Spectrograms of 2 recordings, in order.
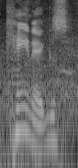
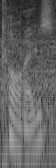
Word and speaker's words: Koenigs: It's Koenigs, not Koenigs. See, we have all these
